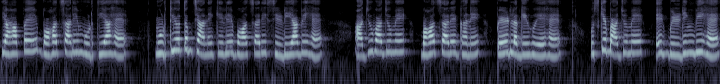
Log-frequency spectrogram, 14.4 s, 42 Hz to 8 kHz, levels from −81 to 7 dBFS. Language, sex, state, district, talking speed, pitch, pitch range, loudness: Hindi, female, Bihar, Gaya, 135 wpm, 285 Hz, 270-300 Hz, -22 LUFS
